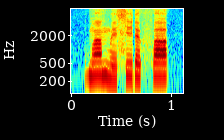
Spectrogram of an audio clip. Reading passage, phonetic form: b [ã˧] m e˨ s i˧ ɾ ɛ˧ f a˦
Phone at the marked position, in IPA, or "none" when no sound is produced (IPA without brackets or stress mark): ã˧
